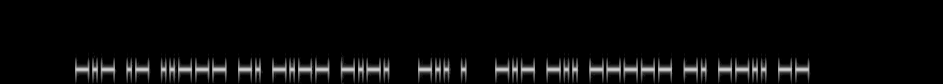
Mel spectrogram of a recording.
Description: Morse code, heard as a keyed tone, about 28 wpm, 700 Hz. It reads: KA2NYC DE KD0NZM
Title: USA Callsign DE Callsign - 6 Characters - 28wpm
